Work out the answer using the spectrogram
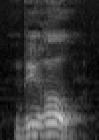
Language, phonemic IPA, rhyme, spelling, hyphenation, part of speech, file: Dutch, /byˈroː/, -oː, bureau, bu‧reau, noun, Nl-bureau.ogg
- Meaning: 1. desk 2. office, office building (especially office buildings for writing and publishing journalism and literature, or the police station as a building)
